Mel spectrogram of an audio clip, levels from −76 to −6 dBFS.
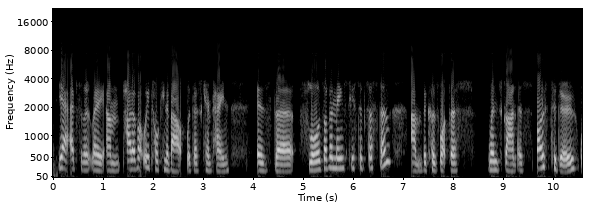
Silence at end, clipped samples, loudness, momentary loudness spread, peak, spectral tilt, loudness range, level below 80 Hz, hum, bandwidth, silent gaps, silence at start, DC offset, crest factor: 0 s; under 0.1%; -29 LUFS; 8 LU; -12 dBFS; -5.5 dB/octave; 2 LU; -72 dBFS; none; 11 kHz; none; 0.1 s; under 0.1%; 16 dB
